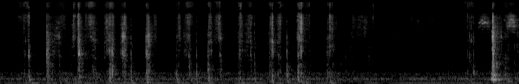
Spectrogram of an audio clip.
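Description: Tarot cards being shuffled for a reading, a rapid run of crisp riffling and slapping bursts at close range, irregular in rhythm, with a sharper snap near the end.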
